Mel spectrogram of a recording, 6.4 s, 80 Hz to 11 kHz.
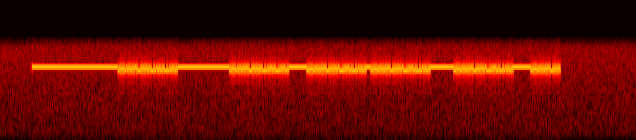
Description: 300-baud modem data (Bell 103 tones), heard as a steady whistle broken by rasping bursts, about 300 baud, 200 Hz shift.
